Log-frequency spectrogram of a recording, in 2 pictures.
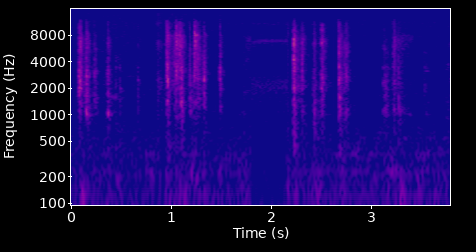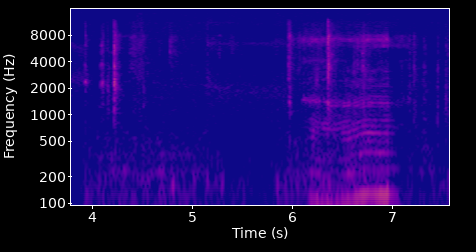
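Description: Typing on a computer keyboard while filling in a loan workbook: quick, uneven bursts of close key clicks with short pauses, followed by a brief louder hum near the end.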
